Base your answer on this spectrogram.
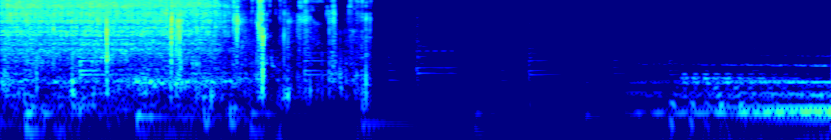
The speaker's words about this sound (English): I reached over, plugged the sink, turned on the tap.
